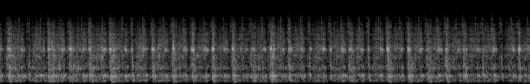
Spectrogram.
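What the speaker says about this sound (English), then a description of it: "Now we're gonna grind this up." Food processor or grinder chopping egg roll filling seasoned with crushed chili pepper flakes, a steady close whirring motor buzz with a rapid pulsing texture, running continuously without talk.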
